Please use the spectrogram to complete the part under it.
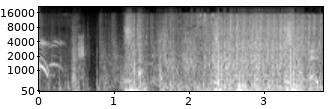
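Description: Gunfire from a shooting video game, opening with a few sharp isolated reports and then loud, dense, continuous bursts that sound like automatic fire, with game sounds mixed in.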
